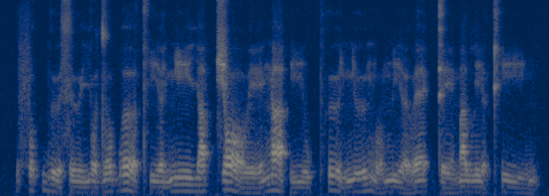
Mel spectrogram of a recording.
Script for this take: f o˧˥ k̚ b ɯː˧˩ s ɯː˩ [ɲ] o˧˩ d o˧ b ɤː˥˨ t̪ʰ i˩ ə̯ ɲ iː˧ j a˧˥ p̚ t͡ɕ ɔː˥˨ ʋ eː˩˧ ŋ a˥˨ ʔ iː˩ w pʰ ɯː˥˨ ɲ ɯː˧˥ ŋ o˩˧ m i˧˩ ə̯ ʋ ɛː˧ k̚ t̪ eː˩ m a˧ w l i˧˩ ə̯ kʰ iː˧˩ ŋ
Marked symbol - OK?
no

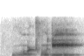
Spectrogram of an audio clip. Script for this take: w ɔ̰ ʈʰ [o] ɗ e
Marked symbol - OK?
yes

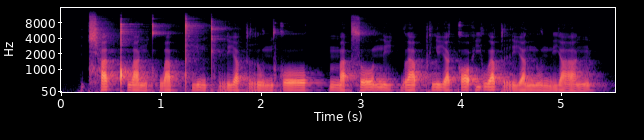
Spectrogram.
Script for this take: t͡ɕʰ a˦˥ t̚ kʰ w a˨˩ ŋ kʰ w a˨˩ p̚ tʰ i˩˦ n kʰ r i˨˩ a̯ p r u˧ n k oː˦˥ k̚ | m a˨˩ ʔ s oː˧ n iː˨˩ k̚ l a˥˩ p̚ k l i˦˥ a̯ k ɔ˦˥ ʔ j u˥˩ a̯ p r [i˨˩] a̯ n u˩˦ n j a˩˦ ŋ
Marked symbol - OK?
no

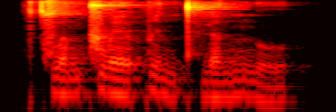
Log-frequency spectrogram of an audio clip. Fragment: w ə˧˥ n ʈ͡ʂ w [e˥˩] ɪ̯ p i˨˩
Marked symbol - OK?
no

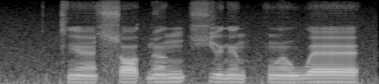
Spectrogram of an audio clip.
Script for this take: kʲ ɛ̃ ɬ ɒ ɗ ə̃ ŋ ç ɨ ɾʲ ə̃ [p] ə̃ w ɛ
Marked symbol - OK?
no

